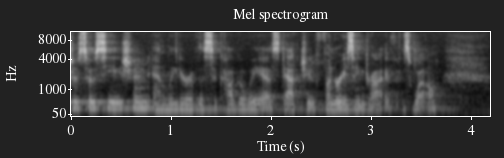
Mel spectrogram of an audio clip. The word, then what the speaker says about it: Sacagawea: Sacagawea, and here I'm using the kind of Mandan pronunciation that I was taught at Lewis and Clark College. Sacagawea by Alice Cooper reflected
